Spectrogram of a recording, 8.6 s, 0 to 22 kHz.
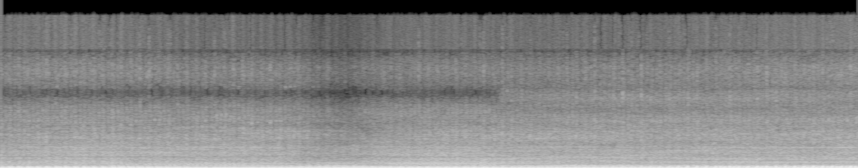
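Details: Gravely G-16 tractor, late 80s–90s, unrun for a few years, now running on its own fuel: steady even twin-cylinder thrum, no knock, miss or hunting; runs and drives pretty well, smokes a little.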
